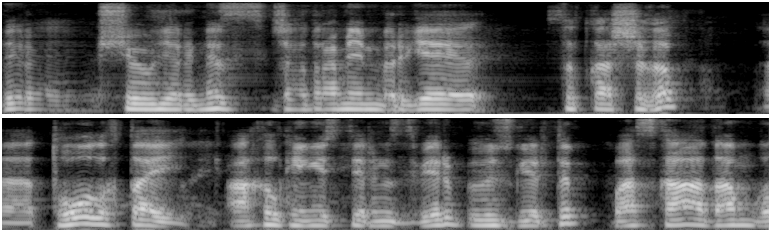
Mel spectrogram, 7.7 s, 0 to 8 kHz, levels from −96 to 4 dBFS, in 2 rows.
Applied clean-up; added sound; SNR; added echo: neural mask model DeepFilterNet 3.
